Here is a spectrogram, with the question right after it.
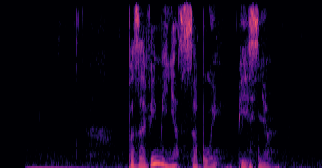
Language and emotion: Russian, neutral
